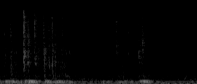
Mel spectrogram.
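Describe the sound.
Faint, irregular clicking of keys on a computer keyboard while someone types out a tweet, with many light taps in quick uneven bursts and short pauses between them.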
